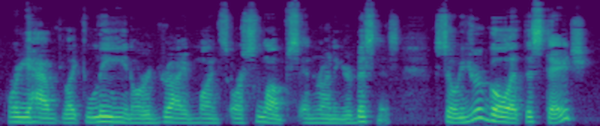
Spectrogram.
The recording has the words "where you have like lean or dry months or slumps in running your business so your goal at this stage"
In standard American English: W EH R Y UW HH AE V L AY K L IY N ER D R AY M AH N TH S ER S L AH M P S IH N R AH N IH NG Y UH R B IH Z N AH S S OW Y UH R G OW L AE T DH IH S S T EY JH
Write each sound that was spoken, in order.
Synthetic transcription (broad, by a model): W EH R Y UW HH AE V L AY K L IY N ER D R AY M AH N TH S ER S L AH M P S IH N R AH N IH NG Y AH R B IH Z N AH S S OW Y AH R G OW L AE T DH IH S S T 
